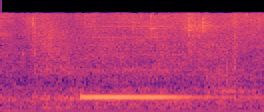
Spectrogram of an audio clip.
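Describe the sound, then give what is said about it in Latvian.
A parliamentary voting bell rings as a single steady electronic tone, held for under a second and clearly louder than the low hum of the chamber around it. “lūdzu zvanu. Balsošanas režīmu.”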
